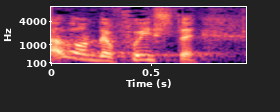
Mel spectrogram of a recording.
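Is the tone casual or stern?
casual. It is asked in a casual, neutral tone.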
